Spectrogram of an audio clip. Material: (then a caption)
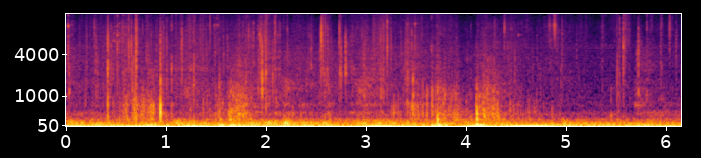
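Chalk powder. Both hands dig into, squeeze and rub mostly powdered white gym chalk (magnesium carbonate) filling a bowl, working through the last small lumps. The sound is a soft, low, continuous crunching rustle with faint crisp ticks. It swells and fades in loose waves without clear separate hits.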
